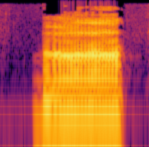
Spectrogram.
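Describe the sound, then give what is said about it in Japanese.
A cow moos once, a long, steady, loud low-pitched call with rich harmonics that starts abruptly and stops cleanly, heard alone with no other sounds. “牛さん。ねえ、こういう家畜を飼ってたんです。”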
